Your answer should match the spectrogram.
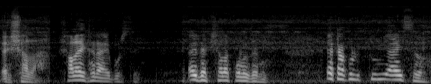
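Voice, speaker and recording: A man's voice: high voice, big pitch swings, quick pace, a little hiss or hum. An actor playing a sheepish, evasive young villager in a comedy drama, protesting his innocence. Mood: defensive, sheepish. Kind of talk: Bengali TV comedy drama acting.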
